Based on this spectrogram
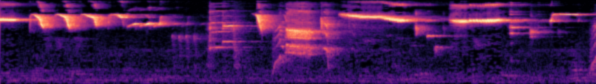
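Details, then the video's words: Gacor song of a cucak keling, the vigorous singing used as masteran for training caged birds and as a lure: a fast series of high whistled downslurs, then scratchy chatter and long thin sustained whistles. "Suara Burung Cucak Keling Gacor untuk Masteran dan Pikatan"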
